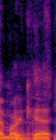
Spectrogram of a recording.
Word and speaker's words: Marquette: Is it Marquette? – Yeah, Marquette.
